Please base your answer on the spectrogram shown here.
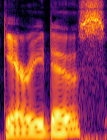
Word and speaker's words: Gyarados: But yeah, anyway, getting that out of, it's pronounced Gyarados.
